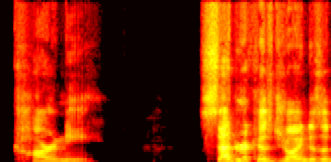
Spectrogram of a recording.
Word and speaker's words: Kearney: John says the town in Nebraska is pronounced Kearney.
